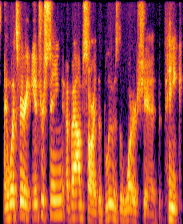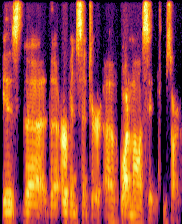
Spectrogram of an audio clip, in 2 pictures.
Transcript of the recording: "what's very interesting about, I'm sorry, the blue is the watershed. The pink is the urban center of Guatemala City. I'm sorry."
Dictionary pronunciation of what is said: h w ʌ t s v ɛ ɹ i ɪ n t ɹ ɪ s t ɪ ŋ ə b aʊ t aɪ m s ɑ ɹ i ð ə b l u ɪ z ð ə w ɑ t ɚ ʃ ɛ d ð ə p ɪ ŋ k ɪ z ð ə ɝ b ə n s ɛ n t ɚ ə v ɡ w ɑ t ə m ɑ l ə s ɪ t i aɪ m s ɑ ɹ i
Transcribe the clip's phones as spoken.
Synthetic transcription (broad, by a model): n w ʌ t s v ɛ ɹ i ɪ n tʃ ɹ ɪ s t ɪ ŋ ə b aʊ t aɪ m s ɑ ɹ i ð ə b l u ɪ z ð ə w ɑ t ɚ ʃ ɛ d ð ə p ɪ ŋ k ɪ z ð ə ɝ b ə n s ɛ n t ɚ ə v ɡ w ɑ t ə m ɑ l ə s ɪ t i aɪ m s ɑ ɹ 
